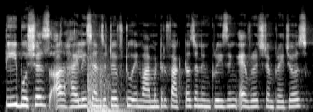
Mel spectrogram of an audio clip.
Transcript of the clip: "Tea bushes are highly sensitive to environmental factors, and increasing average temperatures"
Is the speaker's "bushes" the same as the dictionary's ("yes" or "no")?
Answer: yes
